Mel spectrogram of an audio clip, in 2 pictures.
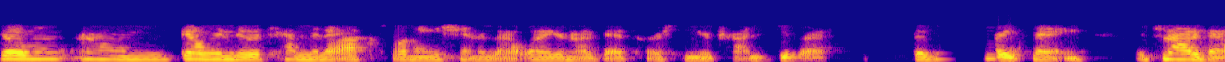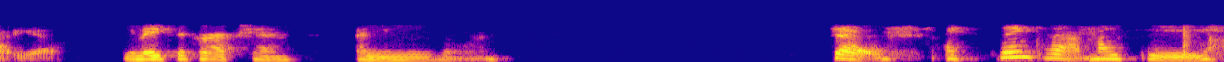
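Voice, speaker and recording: A woman at a fairly quick pace, medium in pitch with ordinary pitch variation, broken by long, frequent pauses. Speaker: attorney presenting a webinar. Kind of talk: webinar lecture. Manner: fast.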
